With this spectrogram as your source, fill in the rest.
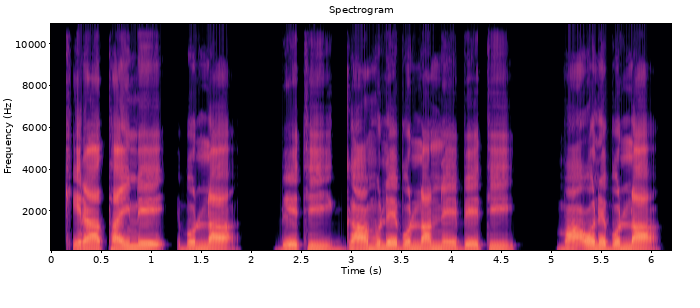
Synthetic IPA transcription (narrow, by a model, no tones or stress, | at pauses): kʼɪɾaːt̪ɐjmɛbɔlːɐ | be̞ːt̪ɪɡaːmʊlɛbɔlːɐnːɛbe̞ːt̪ɪ | maːʔoːnɛbɔlːɐ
